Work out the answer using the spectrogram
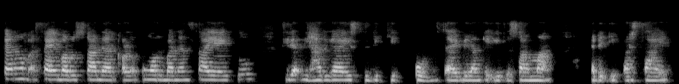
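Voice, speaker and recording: A woman's voice: medium pitch, level tone, a little fast, a little mellow. A woman being interviewed, earnestly telling a painful personal story and acting out her past conversations. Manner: earnest, re-enacting her own past dialogue. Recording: muffled lo-fi recording.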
